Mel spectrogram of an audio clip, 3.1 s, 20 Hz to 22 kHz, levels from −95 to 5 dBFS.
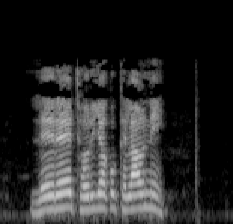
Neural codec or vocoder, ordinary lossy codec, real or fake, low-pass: none; MP3, 32 kbps; real; 9.9 kHz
